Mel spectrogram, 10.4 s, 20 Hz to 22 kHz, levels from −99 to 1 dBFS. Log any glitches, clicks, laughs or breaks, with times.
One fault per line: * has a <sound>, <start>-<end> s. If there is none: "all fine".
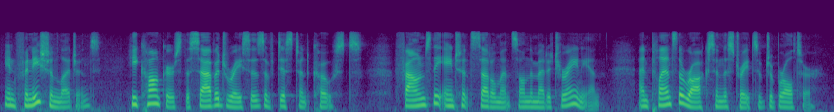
all fine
